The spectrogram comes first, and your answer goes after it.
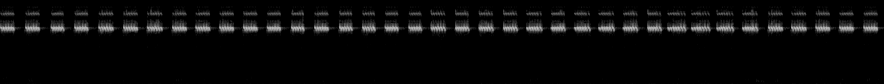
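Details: Pair of crickets chirping right at the microphone: loud, high, ringing pulses in a very regular train, roughly two per second, with no other sounds.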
